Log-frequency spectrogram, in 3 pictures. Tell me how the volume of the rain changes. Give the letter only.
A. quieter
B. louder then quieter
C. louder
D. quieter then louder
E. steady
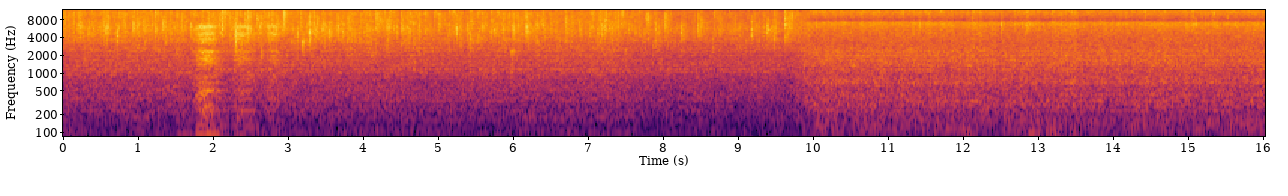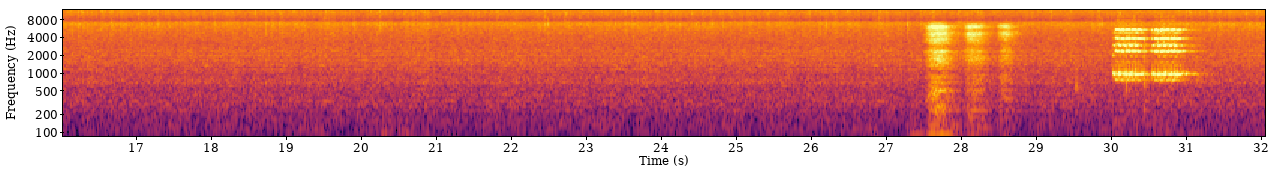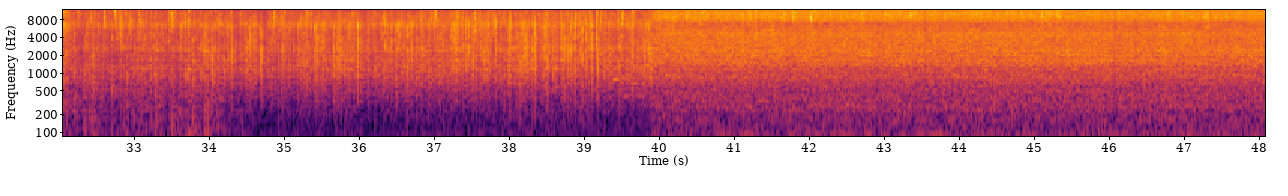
E.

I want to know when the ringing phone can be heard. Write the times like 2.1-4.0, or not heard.
29.5-31.2.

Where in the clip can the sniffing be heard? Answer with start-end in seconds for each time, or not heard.
1.5-2.9, 27.4-28.7.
